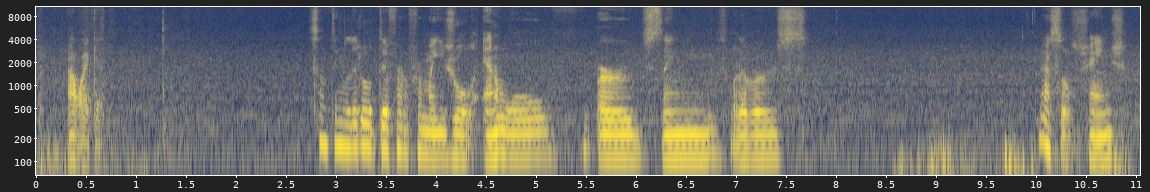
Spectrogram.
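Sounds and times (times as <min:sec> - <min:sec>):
faint hum: 0:00.0 - 0:11.0
steady hiss: 0:00.0 - 0:11.0.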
